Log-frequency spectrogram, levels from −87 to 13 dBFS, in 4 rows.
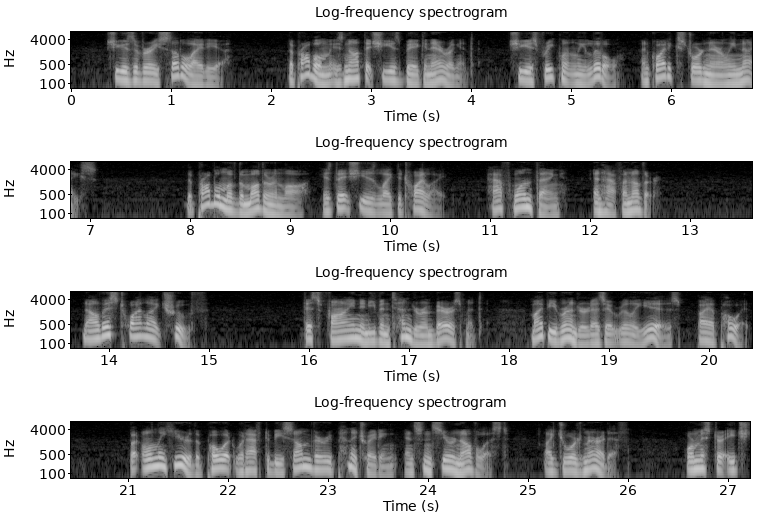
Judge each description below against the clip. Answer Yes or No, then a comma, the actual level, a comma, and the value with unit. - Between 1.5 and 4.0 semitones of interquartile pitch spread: No, wide, 5.4 semitones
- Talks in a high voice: No, low, 130 Hz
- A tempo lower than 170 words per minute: No, average, 185 wpm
